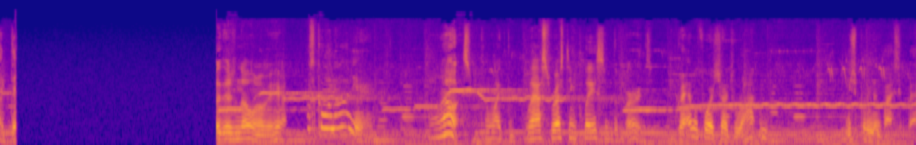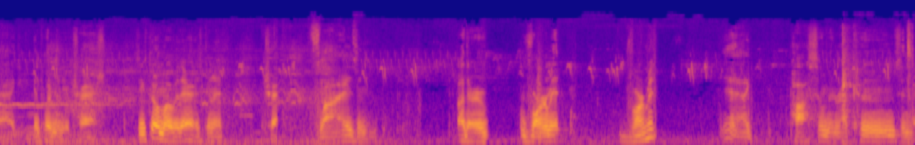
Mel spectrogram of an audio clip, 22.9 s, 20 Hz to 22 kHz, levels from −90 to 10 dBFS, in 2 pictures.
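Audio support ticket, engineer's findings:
Audio dropout to faint residue, 0.19–2.7 s: abrupt cut to hiss about 45 dB down. Waveform near-flat, spectrogram broadband haze. Likely input feed lost, downstream path live.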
